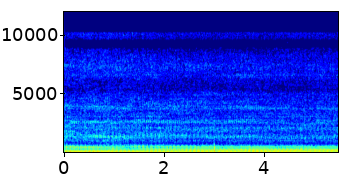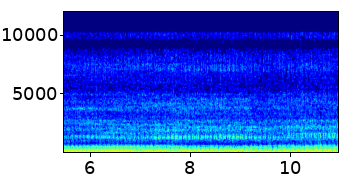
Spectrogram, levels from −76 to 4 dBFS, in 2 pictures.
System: none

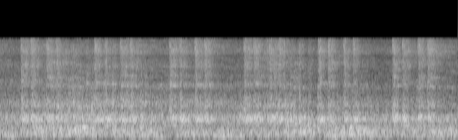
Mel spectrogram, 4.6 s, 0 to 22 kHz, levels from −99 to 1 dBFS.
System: none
